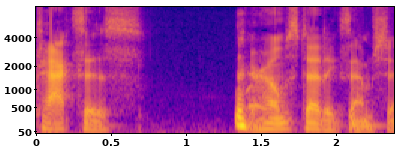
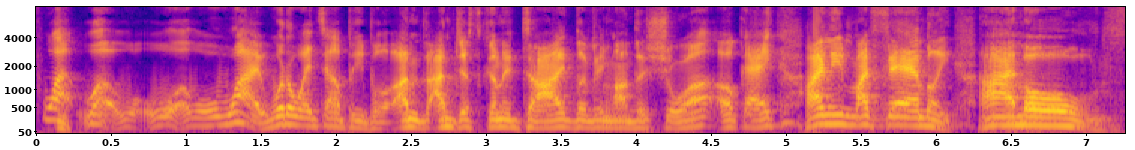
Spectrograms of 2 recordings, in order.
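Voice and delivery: Frank; 6 semitones higher than usual. Retold or imitated. Frank asked why he's moving home, high hammed-up pleading. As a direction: stammer in mock panic, then wail your case. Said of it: "And he's like".

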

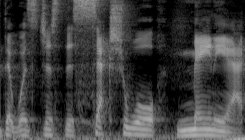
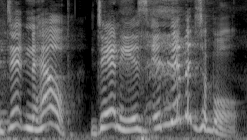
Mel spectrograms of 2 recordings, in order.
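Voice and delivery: higher, lightly nasal-free voice of a fussy actor; imitating a famous actor's voice, higher; Wallace Shawn impression; 9 semitones higher than usual. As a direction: read it as the actor himself, higher. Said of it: "I'll do a quote in his own voice".

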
